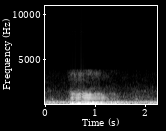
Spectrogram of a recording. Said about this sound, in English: I spend some time in traffic, and I think about it.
